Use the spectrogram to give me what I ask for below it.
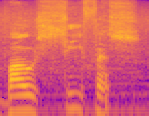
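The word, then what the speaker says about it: Bosephus: Celestria, you pronounce my name Bose Sephus.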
